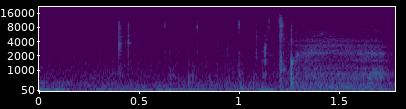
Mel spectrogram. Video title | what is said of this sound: 104. Распаковка лота. Винтажные броши. Сокровища! | это пластик слышите такой а звук глухой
